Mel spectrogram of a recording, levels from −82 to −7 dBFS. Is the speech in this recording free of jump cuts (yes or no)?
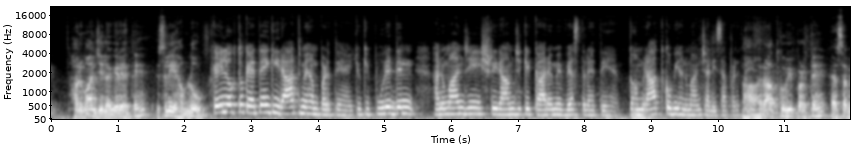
yes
